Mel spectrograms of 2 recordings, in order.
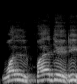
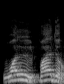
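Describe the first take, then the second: First: वल फजरी slowly, the ज bounced with a small echo vowel; qalqala on jeem. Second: वल फज्र slowly with a falling tune, ending closed on ज्र; pause form. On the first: Teacher demonstrating qalqala on ज to students, slow and deliberate. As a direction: make the ज in वल फजरी jolt and rebound. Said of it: "इसे हम यहाँ हिलाकर पढ़ेंगे". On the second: Teacher showing students how to stop on वल फज्र, slow and falling. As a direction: stop on वल फज्र with no vowel after the र. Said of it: "वकफ का तरीका कर देख लें". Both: Shown as a demonstration.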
